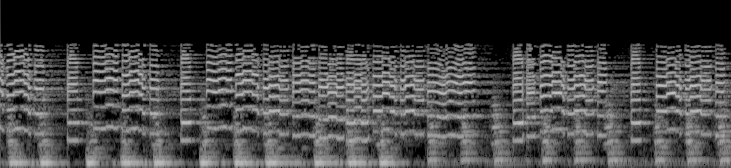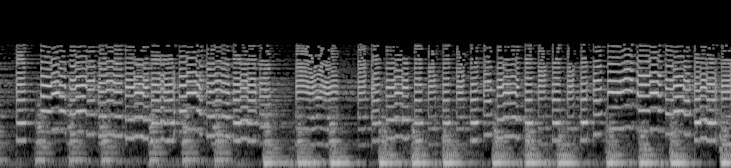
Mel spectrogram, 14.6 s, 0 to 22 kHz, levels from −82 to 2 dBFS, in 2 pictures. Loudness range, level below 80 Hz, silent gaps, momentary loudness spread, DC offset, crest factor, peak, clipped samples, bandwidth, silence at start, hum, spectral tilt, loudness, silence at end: 2 LU; -40 dBFS; none; 5 LU; under 0.1%; 14 dB; -6 dBFS; under 0.1%; 8.8 kHz; 0 s; none; -1 dB/octave; -18 LUFS; 0 s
